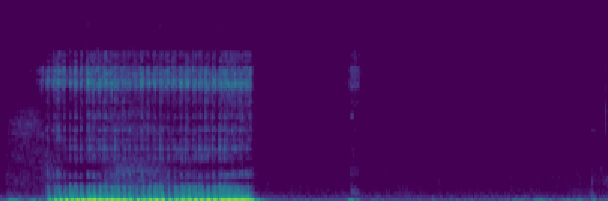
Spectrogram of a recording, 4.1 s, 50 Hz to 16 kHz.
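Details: Jack Russell Terrier dog indoors growling while guarding his stuffed toy monkey; a low, rumbling, pulsed growl lasting about 1.5 seconds, then quiet with faint small noises.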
